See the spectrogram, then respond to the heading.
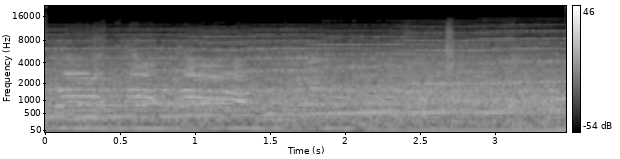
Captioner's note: yelling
